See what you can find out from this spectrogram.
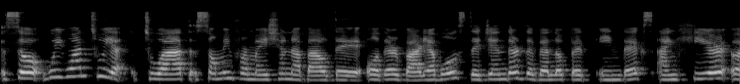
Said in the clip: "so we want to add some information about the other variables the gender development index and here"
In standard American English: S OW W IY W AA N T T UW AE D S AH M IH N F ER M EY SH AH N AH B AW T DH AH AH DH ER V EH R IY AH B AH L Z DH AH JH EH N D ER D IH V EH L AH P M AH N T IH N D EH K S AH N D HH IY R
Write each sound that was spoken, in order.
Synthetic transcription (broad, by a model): S OW W IY W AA N T T UW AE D S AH M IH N F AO M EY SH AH N AH B AW T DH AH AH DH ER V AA R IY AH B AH L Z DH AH JH EH N D ER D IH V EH L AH P AH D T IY N D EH K S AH N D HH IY R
